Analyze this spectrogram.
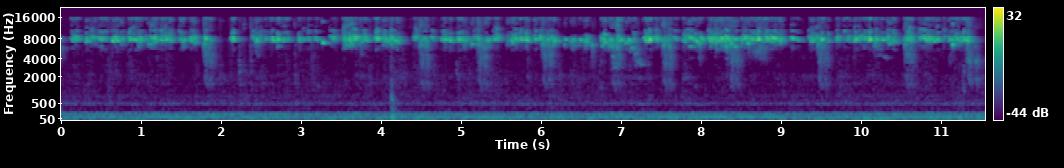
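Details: A mutation pair of Red siskins, female hatched 2021 and male 2023, Miami, 18 December 2023, twitter in a continuous high, thin chatter broken by quick sharp notes, over a low steady hum.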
